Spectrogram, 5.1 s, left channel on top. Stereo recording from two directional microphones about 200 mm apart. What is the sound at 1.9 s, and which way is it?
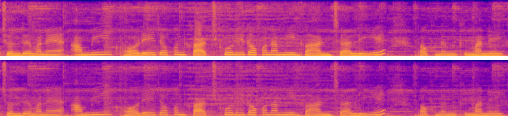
A woman's voice, 25° left (ahead or behind).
